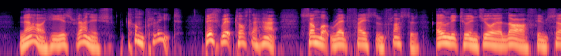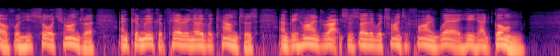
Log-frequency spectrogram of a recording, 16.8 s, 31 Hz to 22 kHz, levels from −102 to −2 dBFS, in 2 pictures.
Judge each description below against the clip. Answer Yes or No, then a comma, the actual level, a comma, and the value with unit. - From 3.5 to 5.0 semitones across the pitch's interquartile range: Yes, average, 4.4 semitones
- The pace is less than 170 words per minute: Yes, average, 155 wpm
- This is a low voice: Yes, low, 110 Hz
